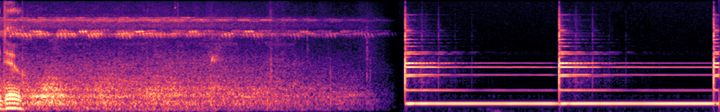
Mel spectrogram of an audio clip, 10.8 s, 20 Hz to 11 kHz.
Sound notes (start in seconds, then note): 6.1 bell clangs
